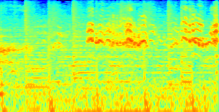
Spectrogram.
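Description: Background music, joined about halfway in by a flock of seabirds calling overhead: a dense, high chatter of chirps.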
